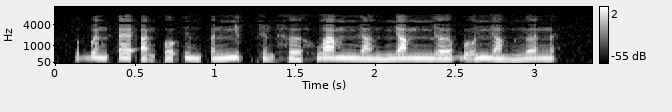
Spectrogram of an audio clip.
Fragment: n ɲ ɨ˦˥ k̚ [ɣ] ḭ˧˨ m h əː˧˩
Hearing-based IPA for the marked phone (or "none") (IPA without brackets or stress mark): h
